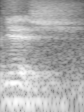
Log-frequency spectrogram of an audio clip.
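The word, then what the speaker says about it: יש: Esta palabra se pronuncia yesh. No es yes del inglés, sino yesh.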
